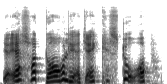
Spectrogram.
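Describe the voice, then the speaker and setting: A frail old grandmother in her sickbed, played by a man, her voice pitched way up and quavering. She sounds feeble and worn out. This is a fairy tale read aloud. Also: animated, creaky, a little mellow, heavily acted. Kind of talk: storybook reading.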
